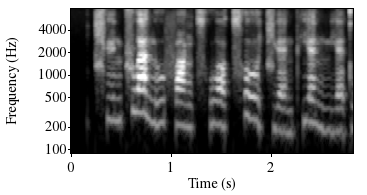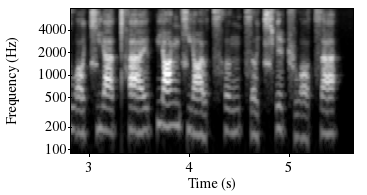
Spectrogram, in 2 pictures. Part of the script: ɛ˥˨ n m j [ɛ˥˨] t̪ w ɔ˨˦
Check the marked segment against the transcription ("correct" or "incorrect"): incorrect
